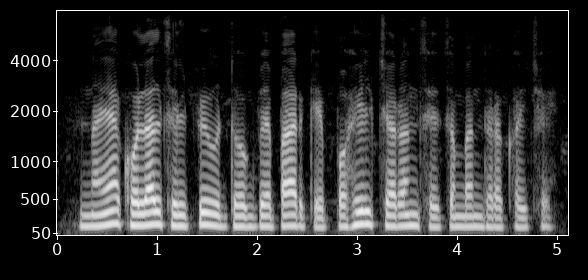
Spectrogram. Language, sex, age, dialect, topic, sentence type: Magahi, male, 25-30, Western, banking, statement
